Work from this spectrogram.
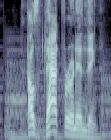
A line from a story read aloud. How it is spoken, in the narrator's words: I shouted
